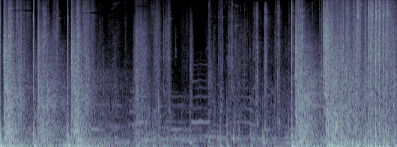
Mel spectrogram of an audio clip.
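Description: Rapid bursts of gunfire from the video game Fortnite, loud and dense, with a short quieter lull in the middle before heavy shooting resumes.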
